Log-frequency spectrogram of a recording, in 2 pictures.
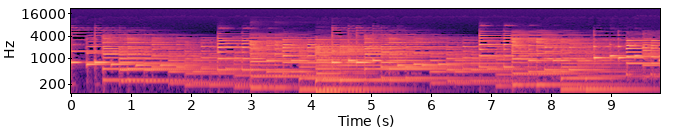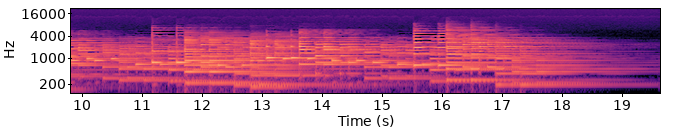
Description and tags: another piano snippet like a day dream
piano, melody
